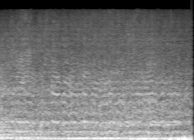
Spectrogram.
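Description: A dense, steady drone of many commercial European honey bees buzzing around a hive in an almond orchard in the San Joaquin Valley, a continuous swarm hum with shifting tones and no speech, at moderate loudness.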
